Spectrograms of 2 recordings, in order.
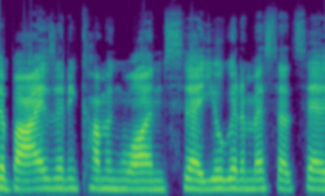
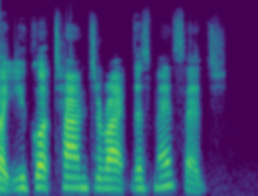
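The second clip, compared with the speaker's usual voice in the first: ordinary talk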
